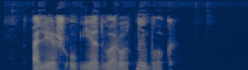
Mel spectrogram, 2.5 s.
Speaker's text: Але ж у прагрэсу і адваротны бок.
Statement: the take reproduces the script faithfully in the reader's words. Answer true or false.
false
